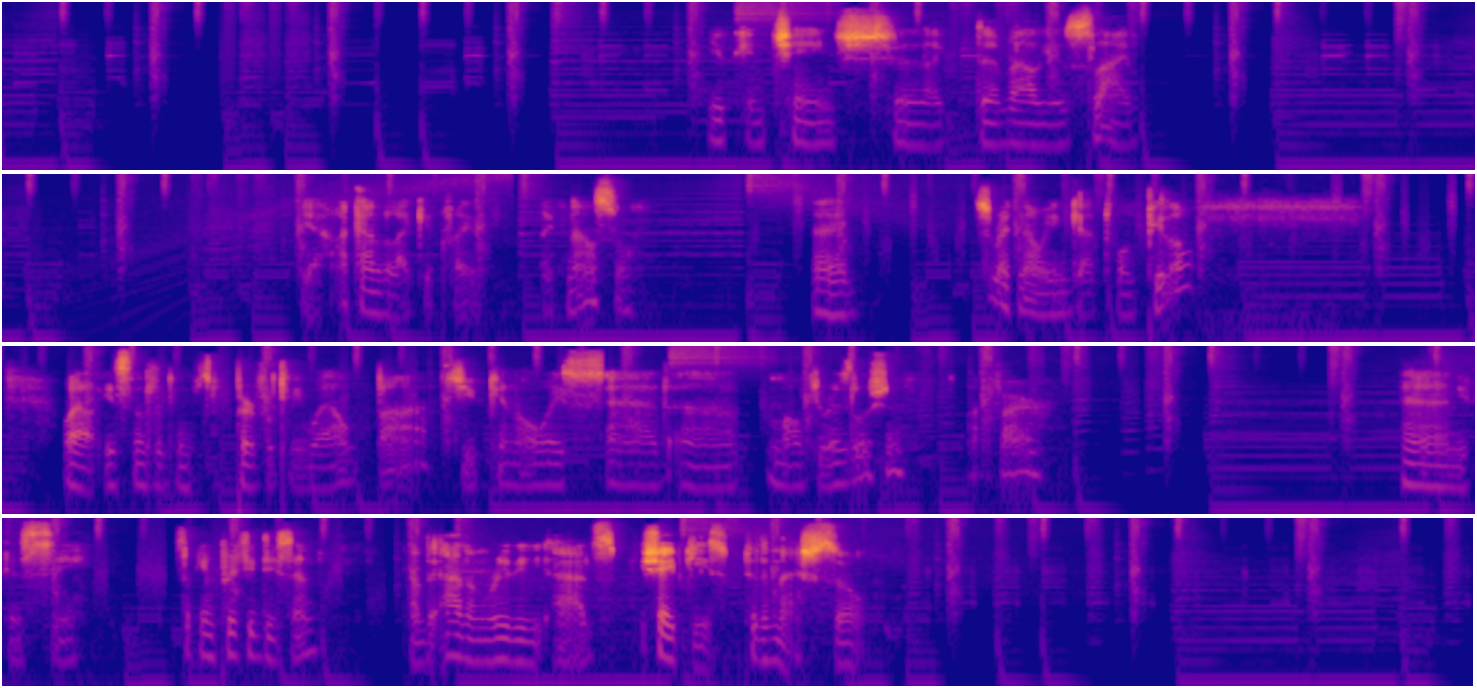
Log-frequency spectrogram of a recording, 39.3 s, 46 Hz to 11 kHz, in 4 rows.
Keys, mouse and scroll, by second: 7.3 click, 9.3 middle click, 11.5-13.4 drag, 16.4 Delete, 26.4-29.5 drag, 29.5-30.5 middle drag, 33.6-36.8 drag, 36.8-38.2 middle drag, 38.2-39.2 right drag.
